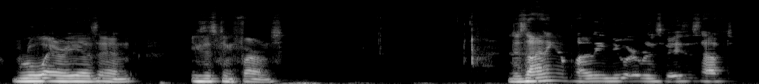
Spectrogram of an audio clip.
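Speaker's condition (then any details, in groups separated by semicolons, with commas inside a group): Spastic cerebral palsy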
